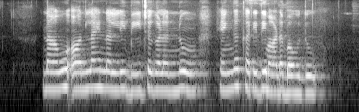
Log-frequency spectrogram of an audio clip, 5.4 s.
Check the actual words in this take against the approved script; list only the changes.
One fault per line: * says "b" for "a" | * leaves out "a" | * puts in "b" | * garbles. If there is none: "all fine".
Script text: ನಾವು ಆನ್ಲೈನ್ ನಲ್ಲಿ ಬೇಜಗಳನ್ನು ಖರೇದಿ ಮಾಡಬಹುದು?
* puts in "ಹೆಂಗ"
